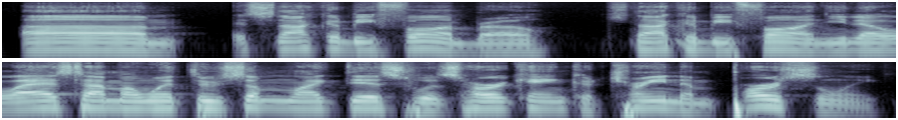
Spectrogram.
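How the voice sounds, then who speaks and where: A fast-talking young sports podcast host from Louisiana keeps his intonation fairly even while rambling through live-stream comments in a casual chat, restarting sentences and calling people "man" and "bro." His voice is smooth and resonant, slightly congested, at a middling pitch, and the sound is close and dry with no echo.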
